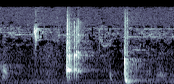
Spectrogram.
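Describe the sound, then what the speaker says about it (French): A child burps after drinking cola, two short guttural belches following a faint sip sound, close and fairly loud in a quiet room. "C'est pas poli faire des rots"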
